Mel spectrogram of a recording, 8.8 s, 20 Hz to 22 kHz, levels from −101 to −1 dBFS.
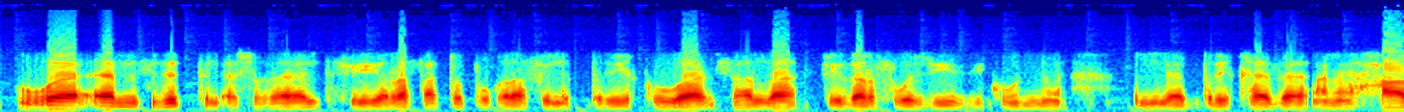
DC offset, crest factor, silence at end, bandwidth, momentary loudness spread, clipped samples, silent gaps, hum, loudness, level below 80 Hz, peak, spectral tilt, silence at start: under 0.1%; 14 dB; 0 s; 7.8 kHz; 12 LU; under 0.1%; none; none; -15 LUFS; -58 dBFS; 0 dBFS; -7.5 dB/octave; 0.1 s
